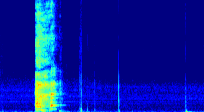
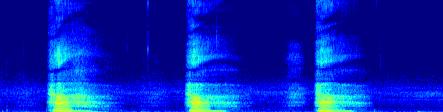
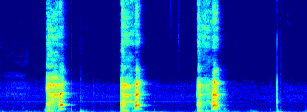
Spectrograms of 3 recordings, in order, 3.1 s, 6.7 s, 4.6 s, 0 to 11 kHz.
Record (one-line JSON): {"cough_length": "3.1 s", "cough_amplitude": 12935, "cough_signal_mean_std_ratio": 0.24, "exhalation_length": "6.7 s", "exhalation_amplitude": 4348, "exhalation_signal_mean_std_ratio": 0.4, "three_cough_length": "4.6 s", "three_cough_amplitude": 28175, "three_cough_signal_mean_std_ratio": 0.29, "survey_phase": "alpha (2021-03-01 to 2021-08-12)", "age": "65+", "gender": "Female", "wearing_mask": "No", "symptom_none": true, "smoker_status": "Never smoked", "respiratory_condition_asthma": false, "respiratory_condition_other": false, "recruitment_source": "REACT", "submission_delay": "1 day", "covid_test_result": "Negative", "covid_test_method": "RT-qPCR"}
